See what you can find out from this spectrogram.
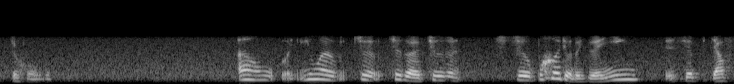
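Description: The speech arrives as ordinary G.711 A-law telephone audio, held to the 300 Hz to 3.5 kHz line band with nothing above about 3.7 kHz, and a steady room noise sits about 20 dB beneath it.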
